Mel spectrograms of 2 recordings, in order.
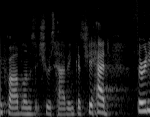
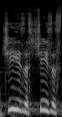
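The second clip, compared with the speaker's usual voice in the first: higher, louder urgent call; retold cry out; 4 semitones higher, 7 dB louder than usual. Mother praying aloud while on the emergency phone, retold cry out. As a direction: call on Jesus in re-enacted panic.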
